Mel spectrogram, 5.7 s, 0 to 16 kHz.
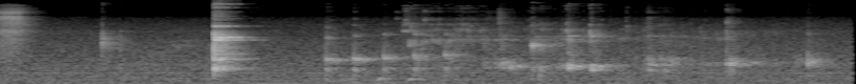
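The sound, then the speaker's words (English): A quiet glassy clink, then Zoet en zalig Apfelstrudel Quadruple beer (9.3%) from Dutch brewery Brewerij De Molen glugs and trickles from a 330ml bottle into a glass in a stream of small bubbling, gurgling pulses, pouring very dark brown with a foamy tan head. No talking. “So let's get that into my glass.”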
